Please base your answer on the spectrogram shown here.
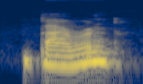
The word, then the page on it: baron: British English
